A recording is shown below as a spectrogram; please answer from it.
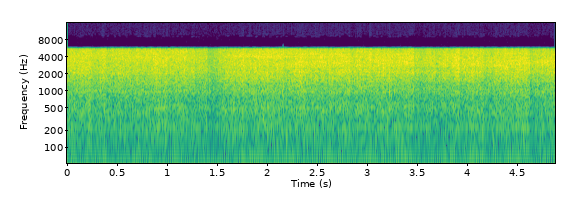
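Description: Spicy chili chicken drumsticks fry in a pan with a steady, dense sizzle and hiss, loud and close, holding an even level with one brief dip.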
